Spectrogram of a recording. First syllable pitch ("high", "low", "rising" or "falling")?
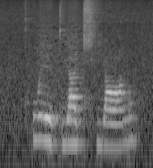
falling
